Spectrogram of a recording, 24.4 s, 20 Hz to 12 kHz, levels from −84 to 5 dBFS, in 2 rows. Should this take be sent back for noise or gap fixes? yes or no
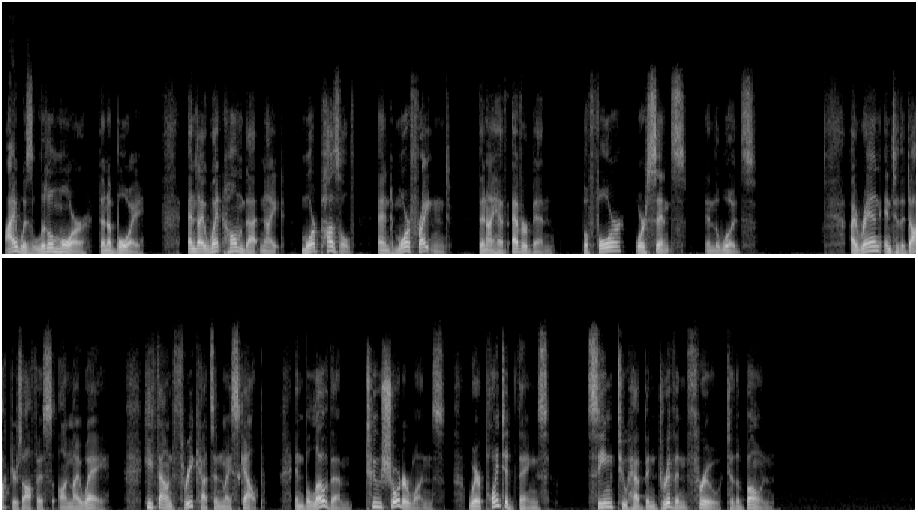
no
